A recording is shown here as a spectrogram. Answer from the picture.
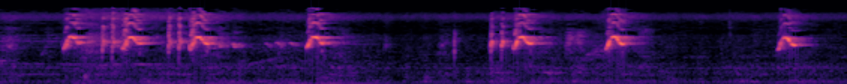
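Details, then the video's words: Captive Javan pied starling in a lure recording for a bird that has gone quiet: repeated sharp, squeaky chirps with rough edges, given singly or in pairs at irregular intervals. "Suara pancingan burung jalak suren macet bunyi"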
